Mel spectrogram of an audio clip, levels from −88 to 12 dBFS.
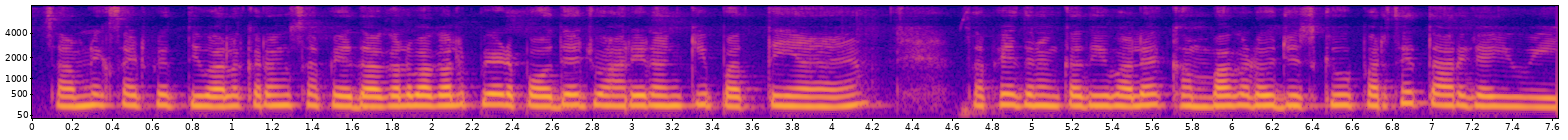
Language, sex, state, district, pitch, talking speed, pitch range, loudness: Hindi, male, Andhra Pradesh, Visakhapatnam, 235 Hz, 150 wpm, 225-245 Hz, -13 LUFS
